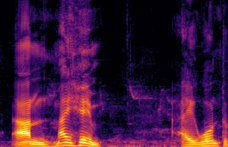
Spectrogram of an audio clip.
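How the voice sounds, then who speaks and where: A man with a Ugandan accent, fairly low in pitch, with lively intonation. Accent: Ugandan (Acholi) English. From Northern Uganda, Kitgum District. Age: 60s. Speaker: traditional musician and dance group leader. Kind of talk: interview. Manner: halting.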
